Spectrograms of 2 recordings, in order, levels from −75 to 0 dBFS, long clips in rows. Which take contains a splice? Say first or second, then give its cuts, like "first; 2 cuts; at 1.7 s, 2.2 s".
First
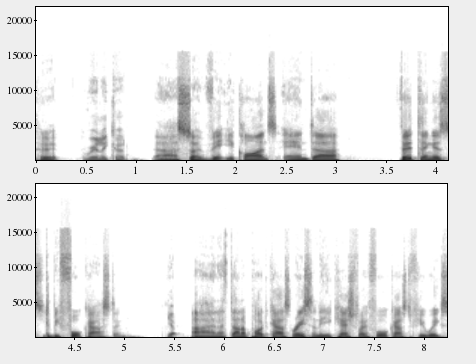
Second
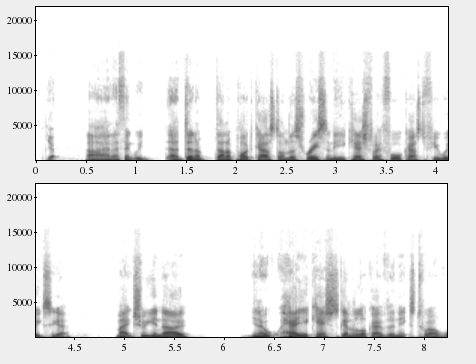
first; 4 cuts; at 4.2 s, 5.6 s, 6.0 s, 6.6 s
